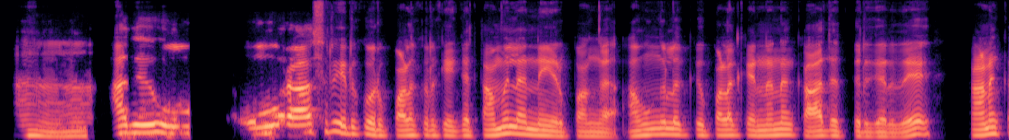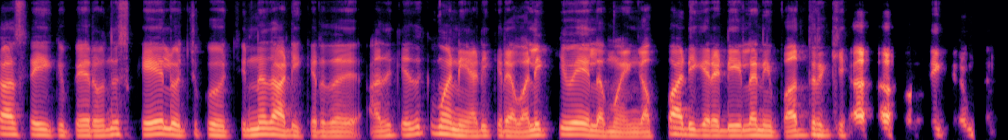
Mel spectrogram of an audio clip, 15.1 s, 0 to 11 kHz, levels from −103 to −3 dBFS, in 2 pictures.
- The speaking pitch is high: No, low, 125 Hz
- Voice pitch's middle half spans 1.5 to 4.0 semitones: Yes, average, 3.7 semitones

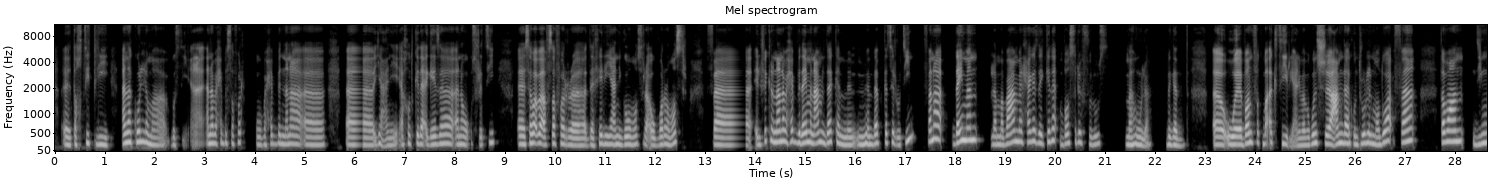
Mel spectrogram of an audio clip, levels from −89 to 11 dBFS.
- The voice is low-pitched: No, high, 220 Hz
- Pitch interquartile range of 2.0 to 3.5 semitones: No, average, 4.1 semitones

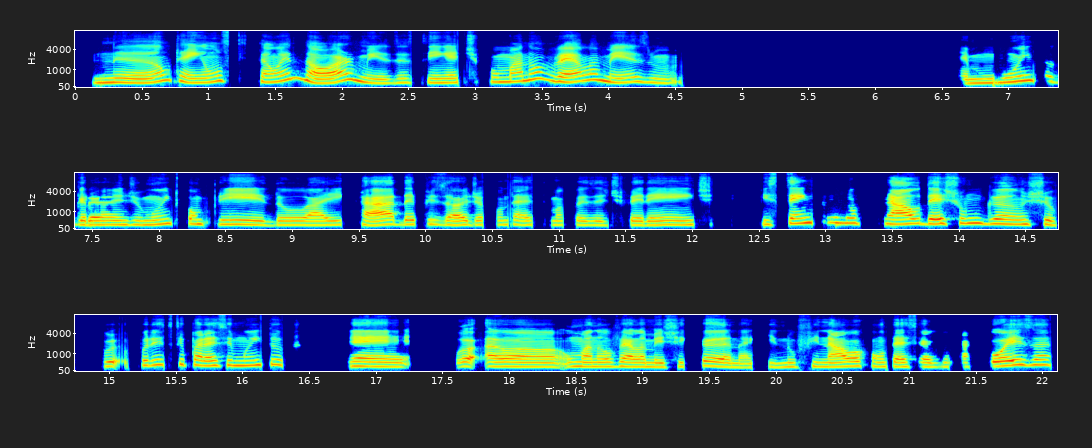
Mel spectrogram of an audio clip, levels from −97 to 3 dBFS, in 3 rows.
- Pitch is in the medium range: No, high, 215 Hz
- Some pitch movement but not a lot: Yes, average, 3.9 semitones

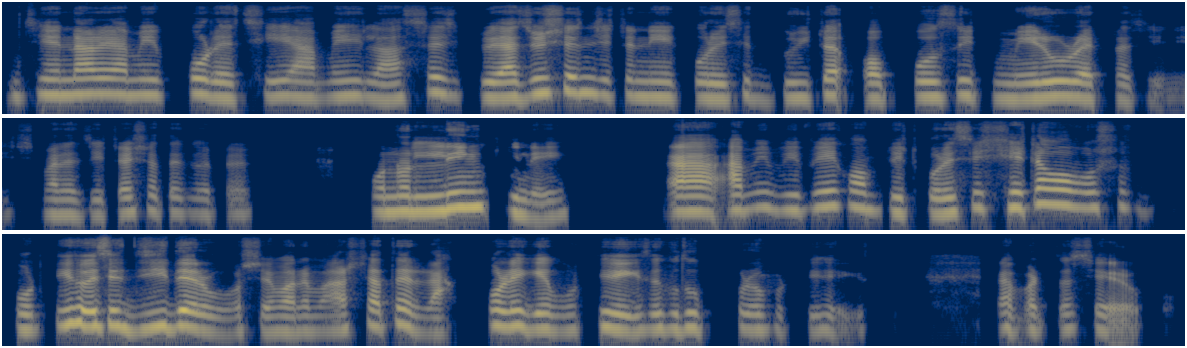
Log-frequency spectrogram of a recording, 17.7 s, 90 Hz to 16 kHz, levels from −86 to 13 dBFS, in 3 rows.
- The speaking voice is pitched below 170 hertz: No, high, 205 Hz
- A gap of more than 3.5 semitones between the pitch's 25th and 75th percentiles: No, average, 3.2 semitones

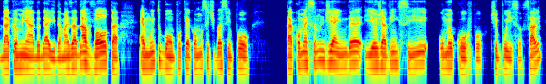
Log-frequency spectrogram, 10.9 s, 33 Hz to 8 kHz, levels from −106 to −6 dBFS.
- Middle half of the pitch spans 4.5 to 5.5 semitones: No, narrow, 2.6 semitones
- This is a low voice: Yes, low, 115 Hz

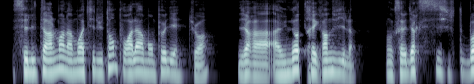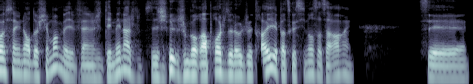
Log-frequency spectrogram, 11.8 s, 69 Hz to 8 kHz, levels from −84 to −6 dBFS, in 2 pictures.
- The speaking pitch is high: No, low, 125 Hz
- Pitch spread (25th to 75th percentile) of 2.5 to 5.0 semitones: Yes, average, 3.8 semitones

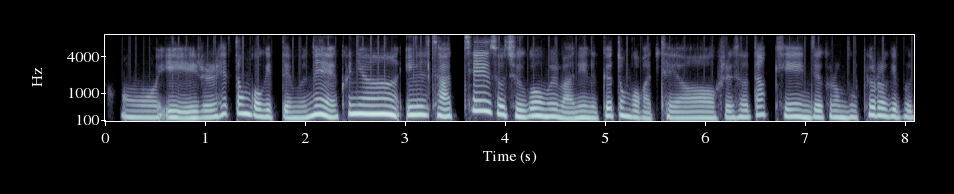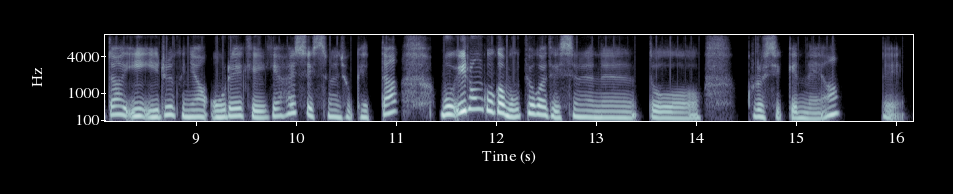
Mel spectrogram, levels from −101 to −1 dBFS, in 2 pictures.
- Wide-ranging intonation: Yes, wide, 5.8 semitones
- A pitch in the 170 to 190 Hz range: Yes, medium, 185 Hz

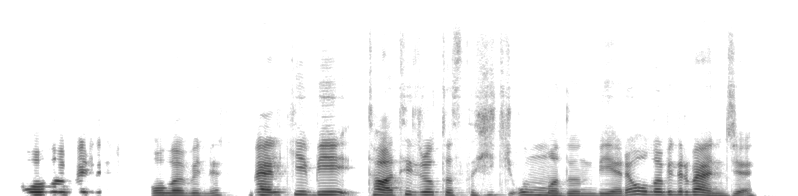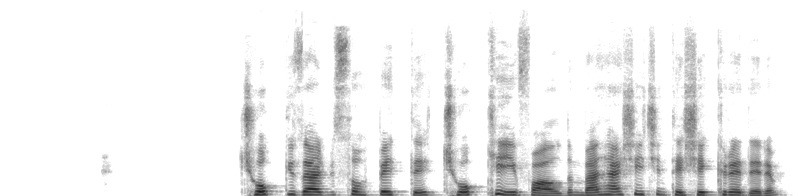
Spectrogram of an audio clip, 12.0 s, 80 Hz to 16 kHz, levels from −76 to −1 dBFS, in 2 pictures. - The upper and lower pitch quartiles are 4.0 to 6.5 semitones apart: No, average, 3.6 semitones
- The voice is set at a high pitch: Yes, high, 215 Hz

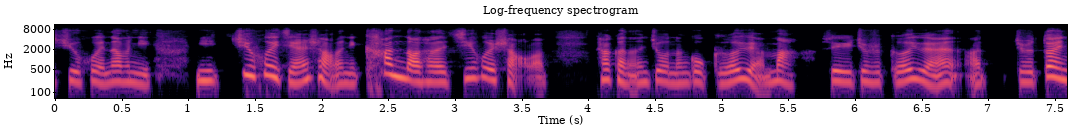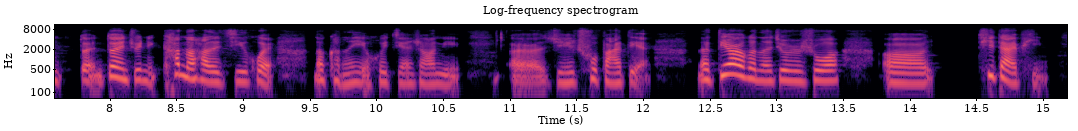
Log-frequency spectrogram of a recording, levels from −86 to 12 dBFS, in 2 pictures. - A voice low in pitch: No, high, 220 Hz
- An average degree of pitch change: Yes, average, 3.4 semitones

